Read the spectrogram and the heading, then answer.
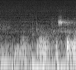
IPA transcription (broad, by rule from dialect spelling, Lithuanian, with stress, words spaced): ˈbʲɛt ˈɡɐlˠ kɐʃkɐˈdɐ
